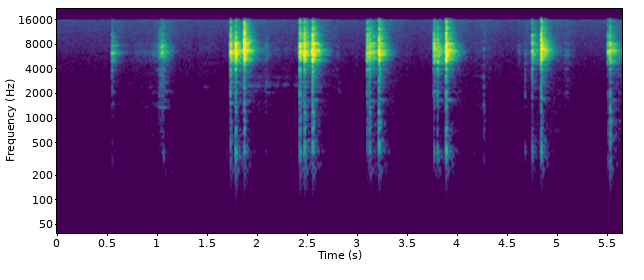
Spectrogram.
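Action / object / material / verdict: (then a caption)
tap / aluminium aerosol spray can / aluminium / none. Long fingernails tap and scratch a pink aluminium deodorant aerosol can, a hollow metal cylinder, first as it lies on a table and then while it is held up. A series of bright, sharp metallic clicks, some in quick doubled bursts, come at an uneven pace over a faint background. Each click carries a brief hollow ring and fades almost at once.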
